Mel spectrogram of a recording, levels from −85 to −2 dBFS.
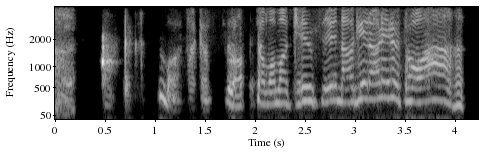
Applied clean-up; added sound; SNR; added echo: neural mask model Resemble Enhance denoiser.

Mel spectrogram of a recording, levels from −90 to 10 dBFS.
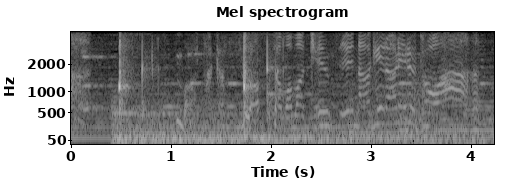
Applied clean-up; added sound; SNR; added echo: none; Shatter; 0 dB; none.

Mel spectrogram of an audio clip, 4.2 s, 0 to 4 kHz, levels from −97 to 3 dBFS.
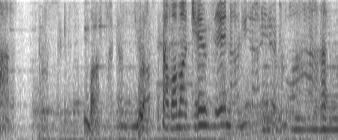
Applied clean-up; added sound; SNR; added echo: neural separator model SepFormer DNS4.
